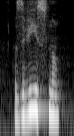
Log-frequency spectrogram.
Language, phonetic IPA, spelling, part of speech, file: Ukrainian, [ˈzʲʋʲisnɔ], звісно, adverb, Uk-звісно.ogg
- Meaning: surely, definitely, of course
